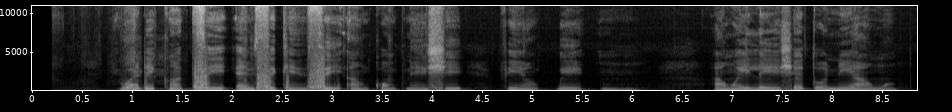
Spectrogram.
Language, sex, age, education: Yoruba, female, 15-29, tertiary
